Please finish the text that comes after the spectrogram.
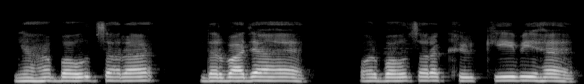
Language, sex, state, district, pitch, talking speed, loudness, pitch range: Hindi, male, Bihar, Supaul, 170 Hz, 125 wpm, -16 LUFS, 165-175 Hz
